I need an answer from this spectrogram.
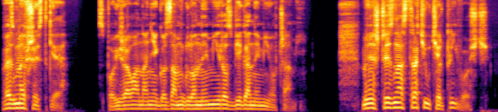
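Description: A man's voice: fairly low pitch, moderate pace, darkish tone, no echo, studio quality. A man narrating a true crime story in a tense, dramatic way.

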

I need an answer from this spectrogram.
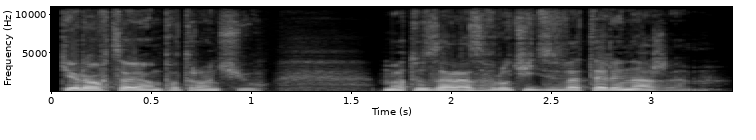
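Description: A man voicing a calm, patient older man who tries to settle a tense situation, in a true crime reading. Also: mid-range voice, fairly quick, no echo, studio quality. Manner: steady, placating.

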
